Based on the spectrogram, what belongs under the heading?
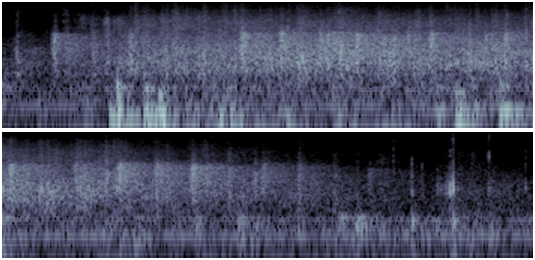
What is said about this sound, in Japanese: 拍手を持ってお迎えいたしましょう。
